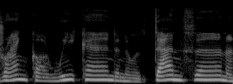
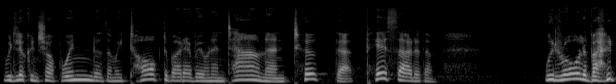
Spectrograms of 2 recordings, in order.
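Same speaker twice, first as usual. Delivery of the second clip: ordinary talk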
